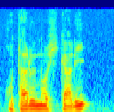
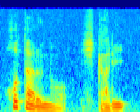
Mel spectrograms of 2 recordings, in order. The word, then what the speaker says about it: 蛍の光: メロディーの高低に合わせて蛍の光というふうに、まあ、タイトルもそういうふうに言ってしまいますけれども、本当は自然のアクセントで言えば蛍の光というアクセントになるはずですね。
